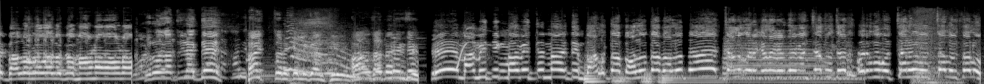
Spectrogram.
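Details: Acted stuttering in a Bengali comedy skit portraying an auto-rickshaw helper calling for passengers; stuttering (acted).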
